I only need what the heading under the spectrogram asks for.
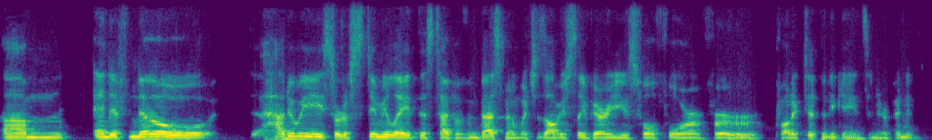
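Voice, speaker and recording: A Canadian-accented man with a fairly low voice moderates a webinar over a video call, stumbling and restarting as he frames his questions. The audio is dull and lo-fi. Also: flat delivery, vocal fry, a little mellow. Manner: halting, restarting questions with many ums. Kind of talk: online webinar discussion.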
